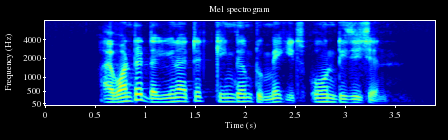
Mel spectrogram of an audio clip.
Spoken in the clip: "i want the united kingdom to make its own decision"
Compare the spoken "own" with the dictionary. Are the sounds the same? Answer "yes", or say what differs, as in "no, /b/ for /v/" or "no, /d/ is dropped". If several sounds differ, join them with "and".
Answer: yes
